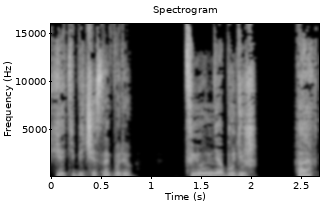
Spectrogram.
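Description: Man doing a haughty young princess, high raised voice, snapping and threatening, possessive, audiobook character, dry sound. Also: animated, fast talker, darkish tone, no room sound. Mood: furious, threatening. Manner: snapping, scolding, menacing.

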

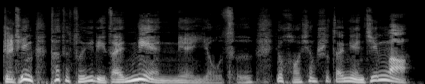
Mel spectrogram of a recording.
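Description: A man's voice: mid-range voice, wildly swooping pitch, normal speed, a little mellow, slightly rough, dry recording, clean studio sound. A man telling a traditional serialized story, narrating expressively and dramatically.

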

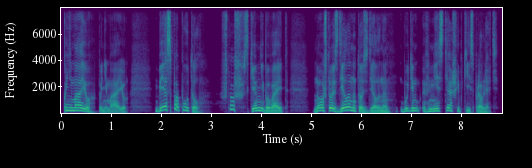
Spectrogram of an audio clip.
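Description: A man's voice: on the high side, huge pitch swings, normal speed, a little mellow, no echo, voice pushed up. A man voicing a domineering, scheming older noblewoman in an audiobook, by turns wheedling and hissing. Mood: coaxing. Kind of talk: audiobook character voice. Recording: dry close studio sound.

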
